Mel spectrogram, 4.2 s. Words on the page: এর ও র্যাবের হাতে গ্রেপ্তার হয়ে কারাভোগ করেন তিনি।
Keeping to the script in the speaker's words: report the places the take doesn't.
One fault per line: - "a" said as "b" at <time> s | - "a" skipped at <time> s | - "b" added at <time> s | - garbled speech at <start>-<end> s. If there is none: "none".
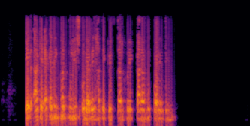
- "আগে একাধিকবার পুলিশ" added at 0.6 s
